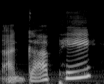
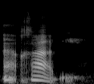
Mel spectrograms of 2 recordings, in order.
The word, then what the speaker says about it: agape: ancient Greeks called Arabi most people pronounce it Agape as it is written in English but it's actually pronounced aabi a Greek friend of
